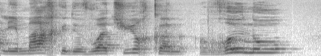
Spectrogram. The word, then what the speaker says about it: Renault: françaises on a les marques de voitures comme renault peugeot citroën alors je répète re nos re noé pas renown renault peugeot et pas peu go peugeot peugeot et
